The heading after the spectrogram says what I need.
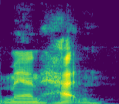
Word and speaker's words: Manhattan: The ending is like a mute sound. So yeah, it's like the word ends, right? Button. Button. Like as I'm saying it, Manhattan, mountain.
